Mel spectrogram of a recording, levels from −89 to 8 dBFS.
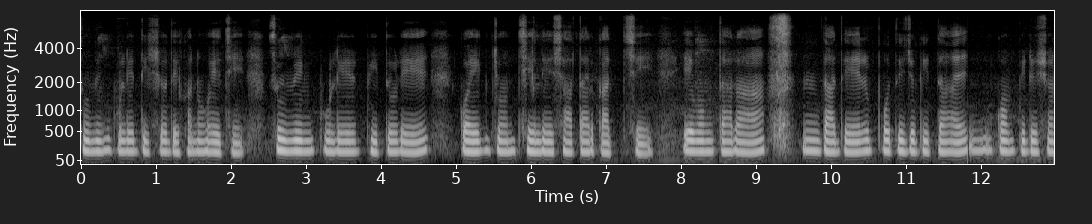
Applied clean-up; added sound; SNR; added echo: none; none; none; none.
